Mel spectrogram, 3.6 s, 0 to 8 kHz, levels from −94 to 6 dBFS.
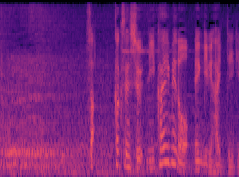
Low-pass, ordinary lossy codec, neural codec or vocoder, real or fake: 7.2 kHz; none; vocoder, 24 kHz, 100 mel bands, Vocos; fake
